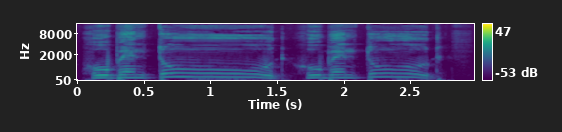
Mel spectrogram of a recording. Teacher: donde sube mi voz Es aquí en este caso en t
